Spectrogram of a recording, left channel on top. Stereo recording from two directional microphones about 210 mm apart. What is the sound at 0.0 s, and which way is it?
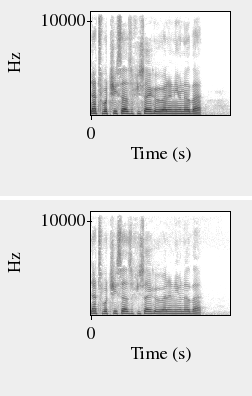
A woman's voice, 25° left (ahead or behind).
